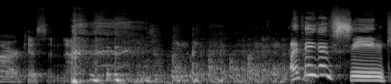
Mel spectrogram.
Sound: laughing

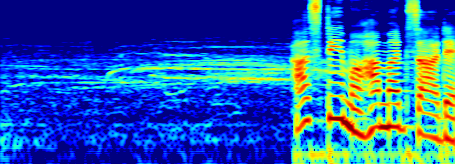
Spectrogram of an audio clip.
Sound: cheering

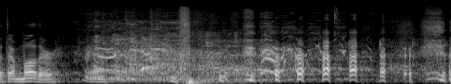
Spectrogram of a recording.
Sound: audience laughing

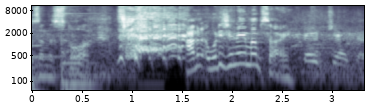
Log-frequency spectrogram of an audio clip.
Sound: laughter

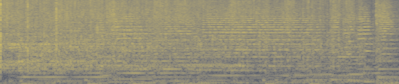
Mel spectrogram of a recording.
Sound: cheers and applause

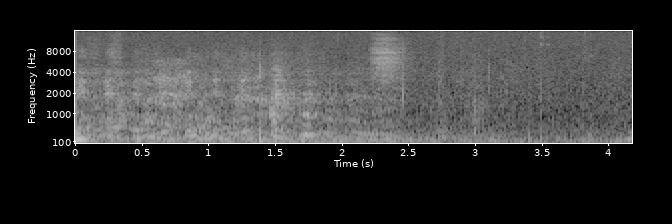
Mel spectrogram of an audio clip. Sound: laughter

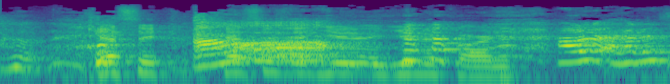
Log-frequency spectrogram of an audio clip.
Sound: braying

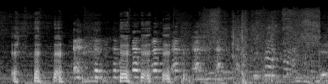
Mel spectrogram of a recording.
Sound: laughter

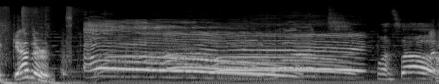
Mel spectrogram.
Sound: yelling

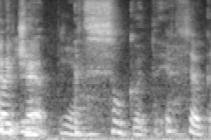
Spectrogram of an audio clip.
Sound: voiceover

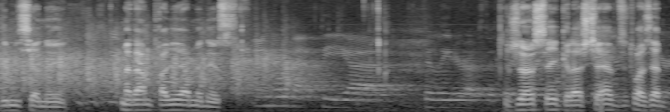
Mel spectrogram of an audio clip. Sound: applause

